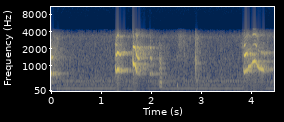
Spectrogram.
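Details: Chihuahua playing with a paper towel roll indoors gives short, high, whining yips with bending pitch. Three bursts come over about four seconds against a steady low electrical hum.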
